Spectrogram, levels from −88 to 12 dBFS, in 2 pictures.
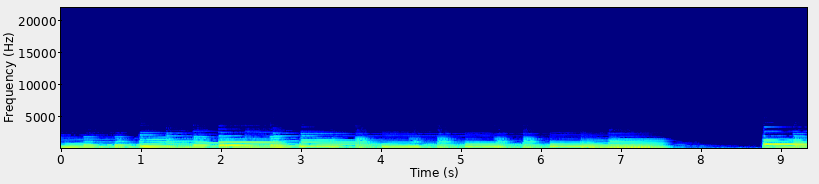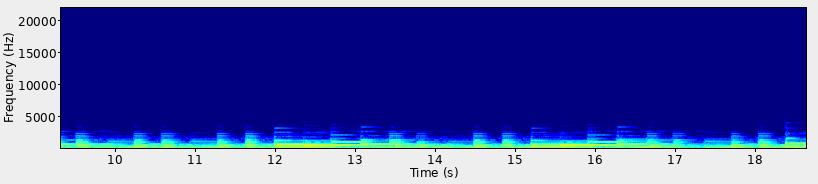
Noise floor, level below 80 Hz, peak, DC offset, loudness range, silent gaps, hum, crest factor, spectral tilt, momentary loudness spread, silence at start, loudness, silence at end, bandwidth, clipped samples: -66 dBFS; -56 dBFS; -18 dBFS; under 0.1%; 3 LU; none; none; 18 dB; -11.5 dB/octave; 10 LU; 0 s; -35 LUFS; 0 s; 3.6 kHz; under 0.1%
